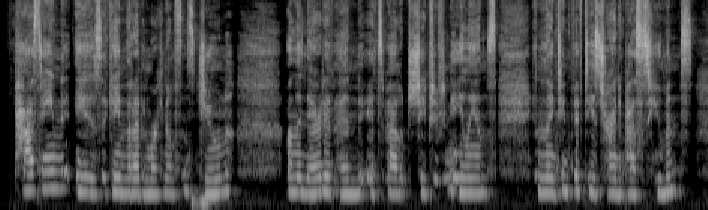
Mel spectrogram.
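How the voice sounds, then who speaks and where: Noticeable background noise sits behind a high-pitched woman's voice. Her intonation is monotone and flat. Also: moderate pace. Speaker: game designer. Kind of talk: interview.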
